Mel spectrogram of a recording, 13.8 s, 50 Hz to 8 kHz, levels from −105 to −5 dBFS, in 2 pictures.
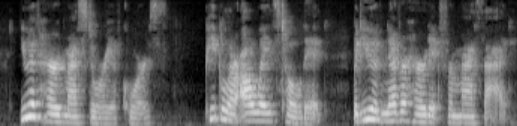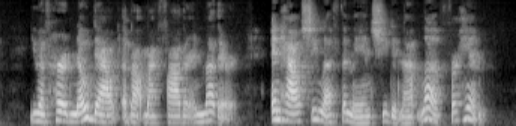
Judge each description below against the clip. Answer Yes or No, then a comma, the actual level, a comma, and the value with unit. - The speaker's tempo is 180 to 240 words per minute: Yes, average, 185 wpm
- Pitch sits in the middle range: Yes, medium, 175 Hz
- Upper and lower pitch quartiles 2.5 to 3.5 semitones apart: No, average, 5.1 semitones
